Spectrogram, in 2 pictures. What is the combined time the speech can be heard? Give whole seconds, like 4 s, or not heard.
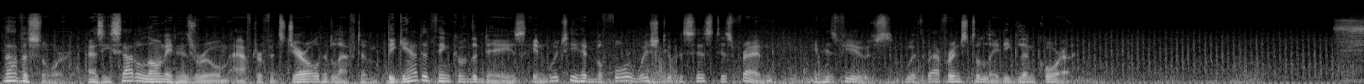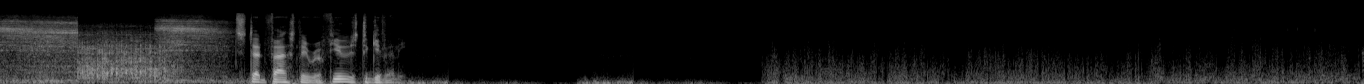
13 s.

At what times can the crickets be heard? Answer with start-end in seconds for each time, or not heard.
not heard.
